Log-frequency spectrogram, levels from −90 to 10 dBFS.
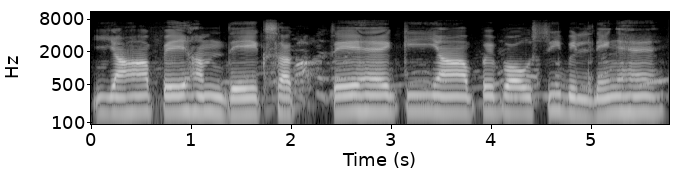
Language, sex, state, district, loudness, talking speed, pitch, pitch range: Hindi, male, Madhya Pradesh, Bhopal, -16 LUFS, 135 wpm, 155 Hz, 150-160 Hz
